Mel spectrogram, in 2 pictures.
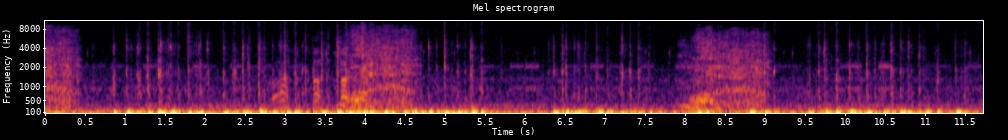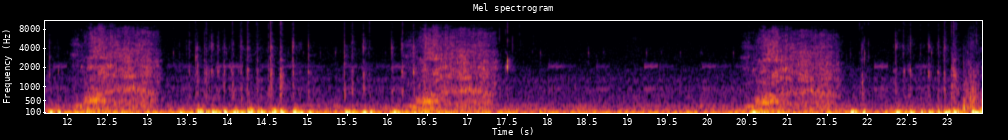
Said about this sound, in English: I'm typing in the wrong thing, you guys. Let's type in the right one.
